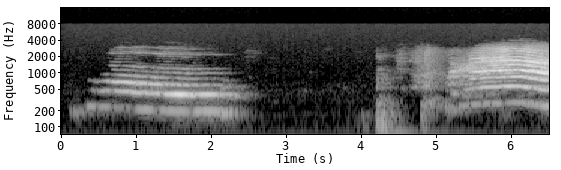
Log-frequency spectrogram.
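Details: Demonic-sounding wails from Rosetta, a cat distressed by an anti-flea pipette: one steady low yowl, silence, a soft knock, then a louder, rising and intensifying howl that swells to the end.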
